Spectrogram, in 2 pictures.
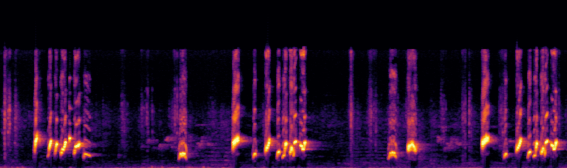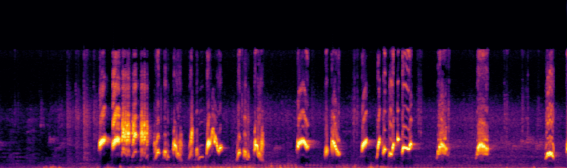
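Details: Red-whiskered bulbul morning song in the 'ché' style for voice training: repeated short whistled phrases, then a dense flurry of rapid twittering notes in the second half, with low rumbling behind.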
